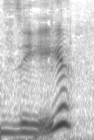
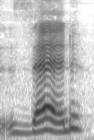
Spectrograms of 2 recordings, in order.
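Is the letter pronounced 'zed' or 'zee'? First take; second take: zee; zed. First: It is said the American way, as 'zee'. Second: It is said the Canadian way, as 'zed'.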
